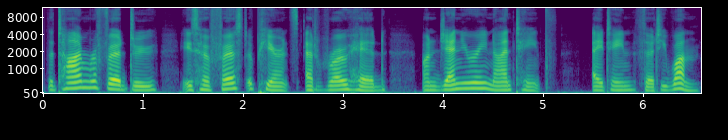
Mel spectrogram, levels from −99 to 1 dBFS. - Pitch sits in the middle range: Yes, medium, 170 Hz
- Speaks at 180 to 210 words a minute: No, average, 155 wpm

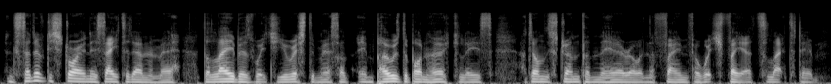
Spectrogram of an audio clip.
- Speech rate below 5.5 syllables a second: No, 6.3 syllables/s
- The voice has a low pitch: Yes, low, 115 Hz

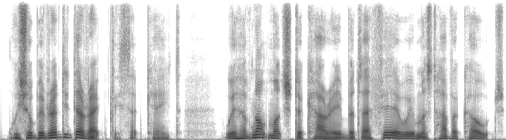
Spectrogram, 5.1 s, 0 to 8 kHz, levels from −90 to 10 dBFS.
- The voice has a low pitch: Yes, low, 110 Hz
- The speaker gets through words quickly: Yes, fast, 250 wpm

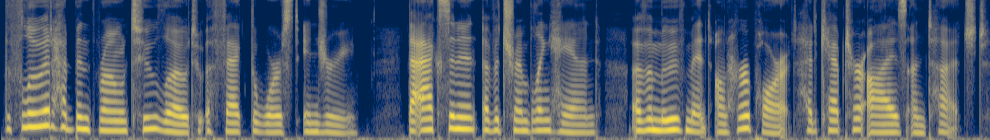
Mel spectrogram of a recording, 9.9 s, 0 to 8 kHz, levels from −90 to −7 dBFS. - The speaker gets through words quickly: No, average, 175 wpm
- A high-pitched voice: Yes, high, 205 Hz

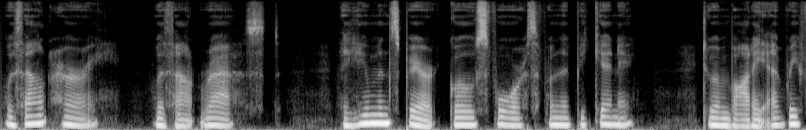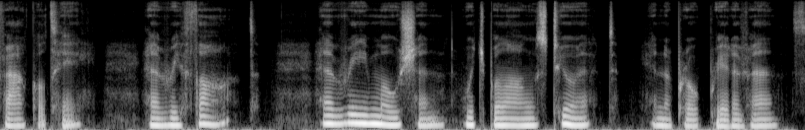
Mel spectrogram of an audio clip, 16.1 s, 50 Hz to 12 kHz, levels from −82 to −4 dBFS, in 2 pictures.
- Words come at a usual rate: No, slow, 100 wpm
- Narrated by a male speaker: No, female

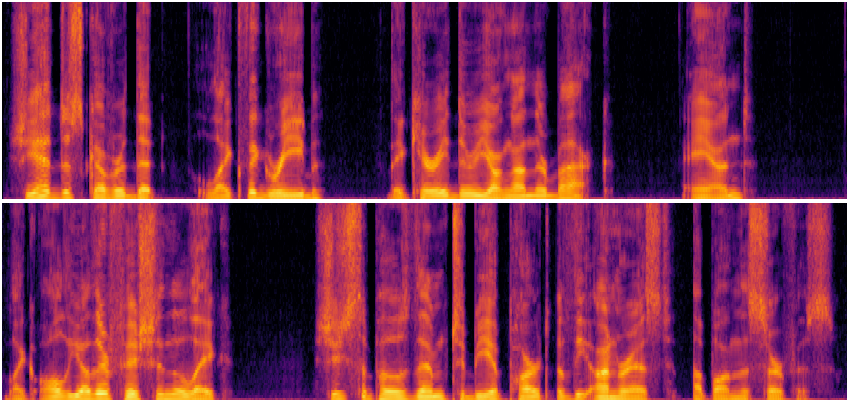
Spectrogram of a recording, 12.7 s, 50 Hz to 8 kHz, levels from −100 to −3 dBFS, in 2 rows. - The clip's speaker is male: Yes, male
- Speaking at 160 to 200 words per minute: Yes, average, 175 wpm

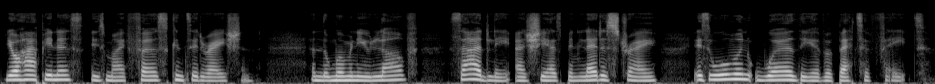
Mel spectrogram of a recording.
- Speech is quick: No, average, 165 wpm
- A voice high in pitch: Yes, high, 195 Hz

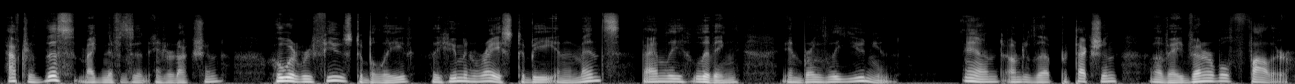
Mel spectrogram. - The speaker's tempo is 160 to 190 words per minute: No, slow, 135 wpm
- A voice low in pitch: Yes, low, 120 Hz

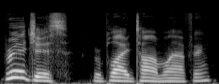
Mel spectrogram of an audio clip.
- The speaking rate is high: No, slow, 110 wpm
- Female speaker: No, male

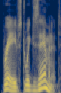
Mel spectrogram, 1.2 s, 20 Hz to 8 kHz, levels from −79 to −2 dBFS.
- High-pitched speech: No, medium, 140 Hz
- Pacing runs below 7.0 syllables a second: No, 7.2 syllables/s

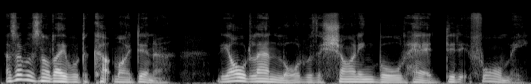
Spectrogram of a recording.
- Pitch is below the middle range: Yes, low, 115 Hz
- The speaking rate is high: Yes, fast, 235 wpm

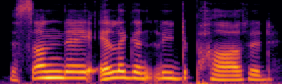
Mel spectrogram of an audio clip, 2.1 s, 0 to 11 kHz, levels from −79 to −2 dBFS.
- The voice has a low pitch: No, high, 215 Hz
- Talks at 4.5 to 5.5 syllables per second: Yes, 5.3 syllables/s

